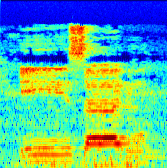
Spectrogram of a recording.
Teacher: nun sukun bertemu dengan huruf ikhfa hakiki yaitu sin dibaca samar dengan dua harakat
